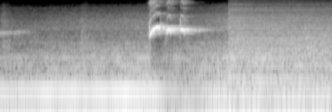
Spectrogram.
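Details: Orange-headed thrush singing before morning in Singaraja, northern Bali: one loud, clear whistled phrase that rises sharply and then stutters into two or three short notes. A faint thin tone comes before it, and low rumbling hum runs throughout.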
